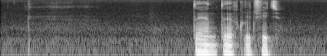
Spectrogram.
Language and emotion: Russian, neutral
